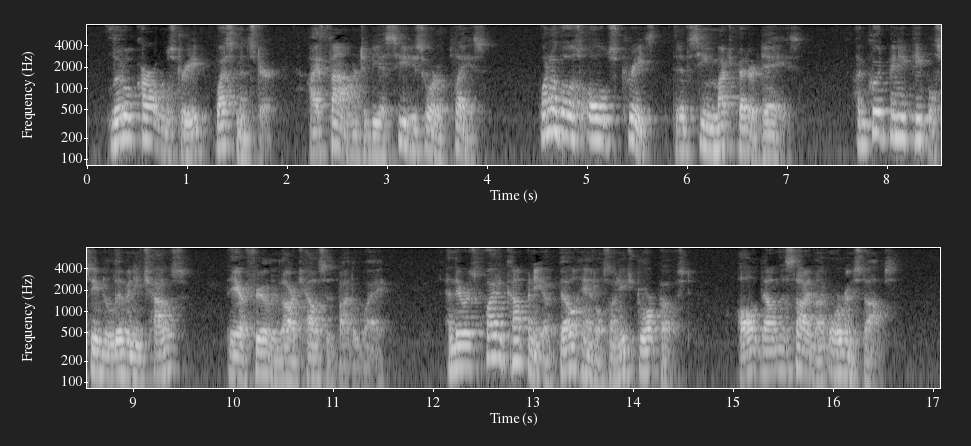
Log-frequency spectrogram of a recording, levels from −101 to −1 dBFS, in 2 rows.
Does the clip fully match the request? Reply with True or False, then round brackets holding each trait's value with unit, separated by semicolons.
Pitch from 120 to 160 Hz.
True (140 Hz)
